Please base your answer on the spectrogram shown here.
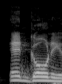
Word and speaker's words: ngoni: Ngoni, that's how you pronounce it, right?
